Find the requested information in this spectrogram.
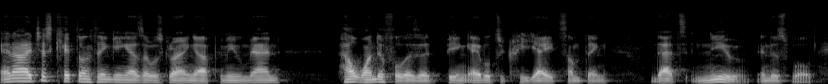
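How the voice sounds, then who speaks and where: At a moderate pace, a man speaks in a very deep, low voice with ordinary pitch variation. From South Africa. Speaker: NFT artist and software developer. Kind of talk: podcast interview.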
